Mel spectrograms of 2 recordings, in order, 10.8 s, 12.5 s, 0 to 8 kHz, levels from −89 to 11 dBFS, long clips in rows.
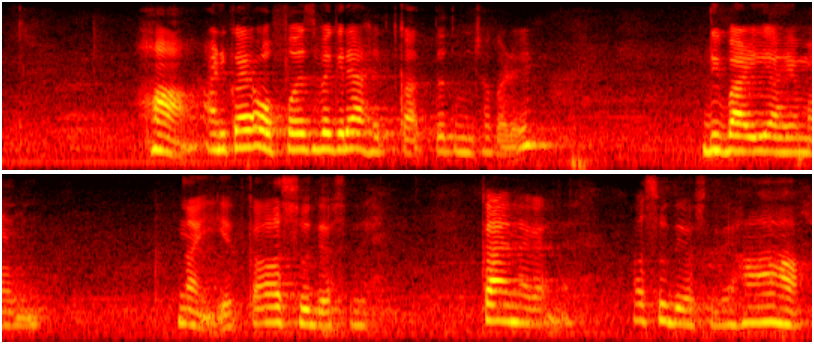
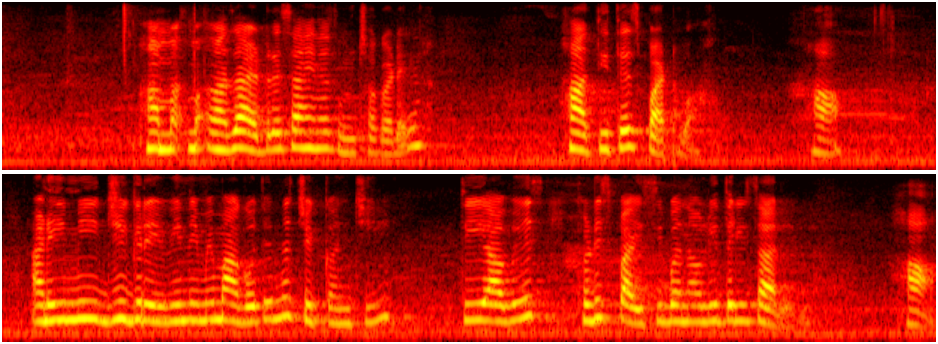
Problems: background sounds at intervals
